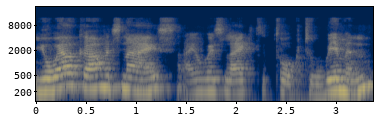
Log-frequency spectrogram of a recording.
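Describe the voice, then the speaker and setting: The speaker has a Dutch accent and a moderate pace. Pitch variation is ordinary. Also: woman. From Netherlands. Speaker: medical doctor, women's health expert. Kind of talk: webinar talk. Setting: online webinar. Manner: hesitant, many fillers.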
